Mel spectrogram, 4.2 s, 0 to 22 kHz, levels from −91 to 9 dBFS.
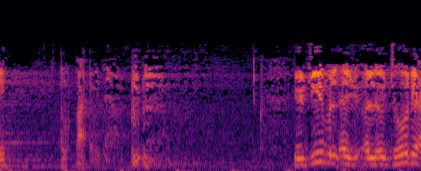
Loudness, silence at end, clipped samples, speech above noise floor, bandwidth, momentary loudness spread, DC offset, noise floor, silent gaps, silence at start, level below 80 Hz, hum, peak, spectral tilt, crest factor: -19 LUFS; 0 s; under 0.1%; 30 dB; 8 kHz; 23 LU; under 0.1%; -53 dBFS; none; 0 s; -64 dBFS; none; -2 dBFS; 0.5 dB/octave; 22 dB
